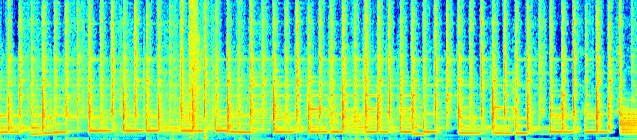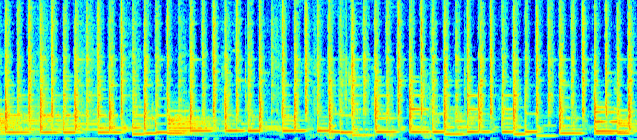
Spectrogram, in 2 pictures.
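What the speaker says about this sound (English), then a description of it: "Pudgy, start the voicemail music." Voicemail hold music plays on a podcast, a bright, chiming ringtone-like melody looping steadily and loudly for the whole stretch with no talking over it.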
